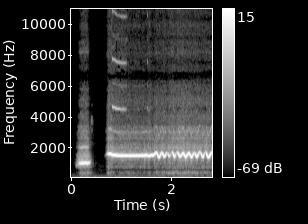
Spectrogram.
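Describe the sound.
Someone whistles a brief low note, pauses, then holds a long, steady higher note that breaks into a wavering trill toward the end, loud with no talking.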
